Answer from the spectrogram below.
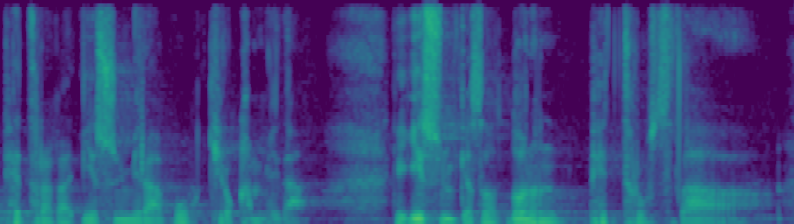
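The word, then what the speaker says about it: Πέτρος: 베드로는 정확하게 헬라어로 한번 따보자. 페트로스. 페트로스라고 발음이 되는데 페트로스란 말은 돌이란 뜻입니다.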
